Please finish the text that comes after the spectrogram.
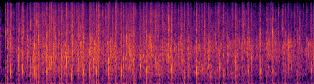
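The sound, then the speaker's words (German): Sustained audience applause for the company Snock, with dense, rapid clapping that stays loud and steady for several seconds, a bright crackling texture of many hands at once, with no talking over it. “Dann fetten Applaus für Snock.”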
